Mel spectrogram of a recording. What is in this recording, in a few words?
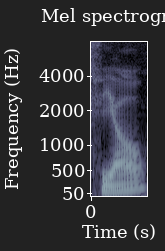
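"fiao" Mandarin Chinese, second tone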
